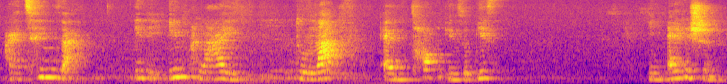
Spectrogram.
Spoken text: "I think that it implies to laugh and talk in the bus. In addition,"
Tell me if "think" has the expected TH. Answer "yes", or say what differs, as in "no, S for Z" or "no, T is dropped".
no, T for TH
